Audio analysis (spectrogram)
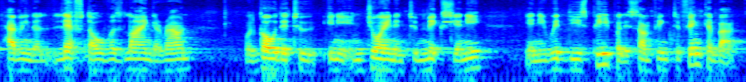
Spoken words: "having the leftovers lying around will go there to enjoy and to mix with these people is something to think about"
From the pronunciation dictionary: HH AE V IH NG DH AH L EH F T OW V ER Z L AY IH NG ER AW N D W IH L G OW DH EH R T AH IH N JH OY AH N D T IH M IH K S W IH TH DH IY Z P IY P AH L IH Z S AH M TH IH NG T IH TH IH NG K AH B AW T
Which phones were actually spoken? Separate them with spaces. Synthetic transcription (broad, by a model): HH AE V IH NG DH AH L EH F T OW V ER Z L AY IH NG ER AW N D W IH L G OW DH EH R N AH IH N JH OY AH N T IH M IH K S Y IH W DH IY Z P IY P AH L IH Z S AH M TH IH NG T IH TH IH NG K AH B AW T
